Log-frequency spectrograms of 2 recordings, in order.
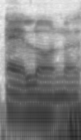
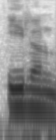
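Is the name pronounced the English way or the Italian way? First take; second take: Italian; English. First: The name is pronounced the Italian way. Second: The name is pronounced the English way. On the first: "but it's Elon" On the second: "in Italian it's not Elon"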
